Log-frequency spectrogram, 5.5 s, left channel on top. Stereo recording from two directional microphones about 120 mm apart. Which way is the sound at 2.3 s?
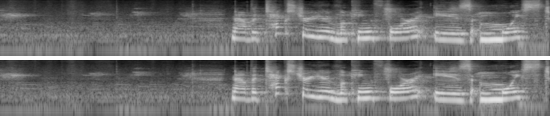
30° right (ahead or behind).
